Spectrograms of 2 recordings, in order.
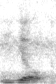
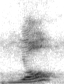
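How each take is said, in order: First: The L sound is silent. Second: The L sound is pronounced. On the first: The speaker calls it right. "we say yolk" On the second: The speaker calls it wrong. "We don't say yolk"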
